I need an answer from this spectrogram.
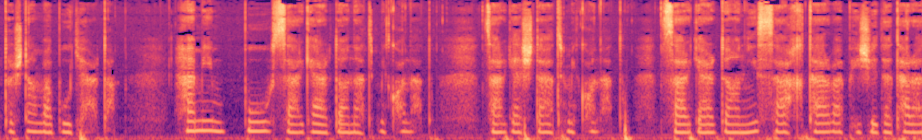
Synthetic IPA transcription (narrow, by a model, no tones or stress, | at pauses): d̪̥ɒːʃt̪æmvæbuːcʰæɾd̪̥æm | hæminb̥uːsæɾɟæɾd̪ɒːnæt̪ʰmiːkʰo̞næd̪̥sæɾɟæʃt̪æt̪ʰmiːkʰo̞næd̪̥ | sæɾɟæɾd̪ɒːniːsæxt̪t̪ʰːæɾvæpʰiːt͡ʃʰiːd̪et̪ʰæɾæ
